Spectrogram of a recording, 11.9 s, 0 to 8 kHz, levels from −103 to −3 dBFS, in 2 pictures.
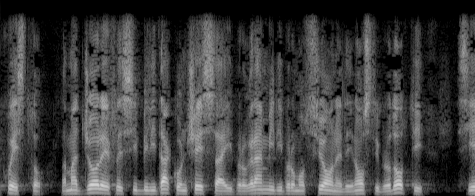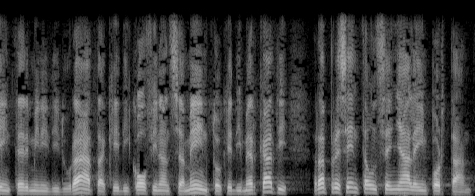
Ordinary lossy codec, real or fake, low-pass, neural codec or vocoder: none; real; 7.2 kHz; none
